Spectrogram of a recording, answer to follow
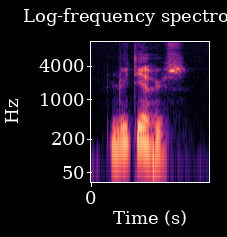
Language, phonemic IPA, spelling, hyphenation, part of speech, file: French, /y.te.ʁys/, utérus, u‧té‧rus, noun, Fr-utérus.ogg
- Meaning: uterus, womb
